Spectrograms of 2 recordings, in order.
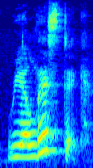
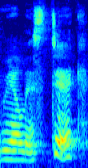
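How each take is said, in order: First: The stress falls on the syllable before -ic. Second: The stress falls away from the syllable before -ic. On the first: The speaker calls it right. "we stress the syllable immediately before the suffix" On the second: The speaker calls it wrong. "We don't say realistic"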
